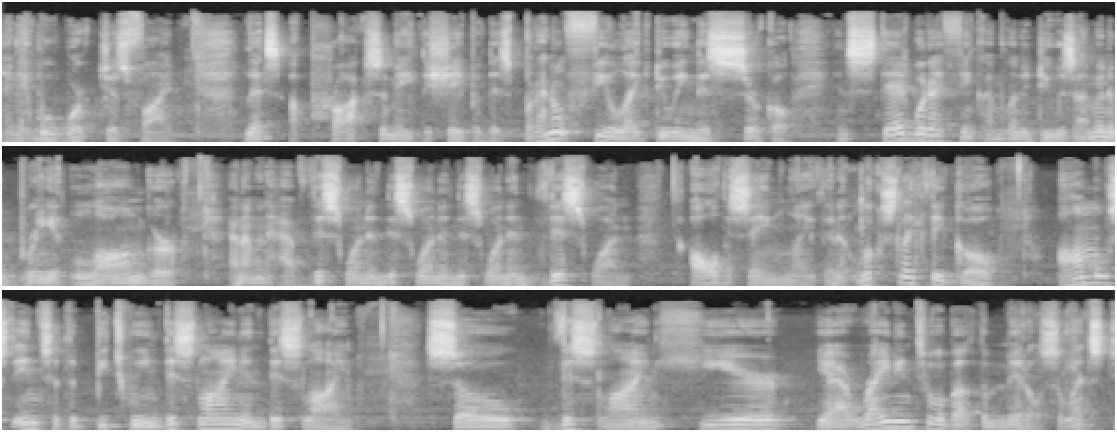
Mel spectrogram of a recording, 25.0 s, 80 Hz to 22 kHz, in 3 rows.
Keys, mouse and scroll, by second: 6.8 a, 12.3-14.4 middle drag, 14.9 middle click, 24.0 middle click, 24.4-25.0 middle drag.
